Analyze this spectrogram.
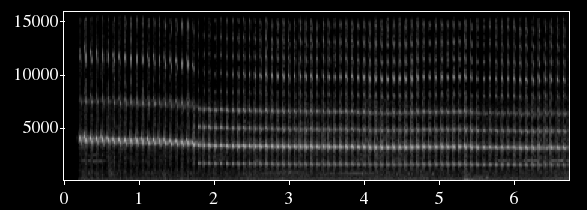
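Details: Drongo song filled with cililin imitation, kept as a master recording for training songbirds: a long, steady string of rapid, sharp whistled notes, high and evenly pulsed, dropping slightly in pitch after the first two seconds.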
